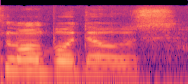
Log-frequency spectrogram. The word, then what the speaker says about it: Monboddo: So I suppose it's Monboddo's hat, hopefully. Pronouncing it in the French fashion.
